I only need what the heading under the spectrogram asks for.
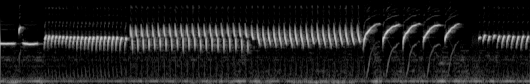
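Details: Canary long-roll song to spur other canaries: short whistles, a low buzzy roll, an extended high fast trill, five swooping downward sweeps, then another buzzy roll.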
